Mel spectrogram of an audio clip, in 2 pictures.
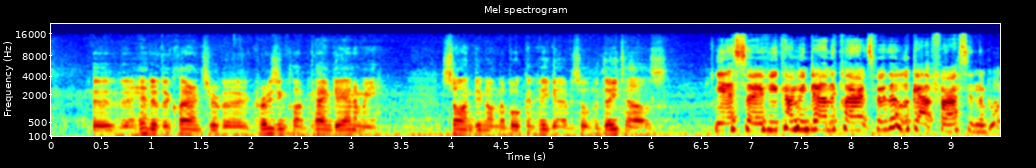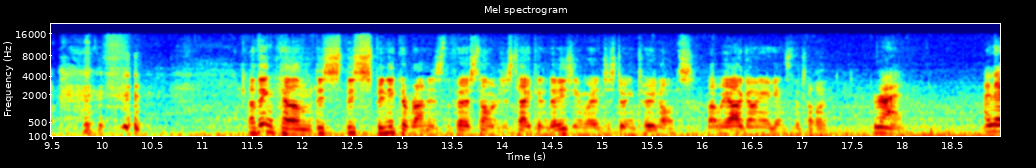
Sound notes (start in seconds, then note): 9.6 laughing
